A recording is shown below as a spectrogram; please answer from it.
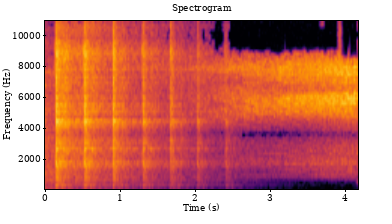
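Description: Sound logo made of ringing metallic hammer strikes, about two or three a second, that fade away over the first two seconds or so. A high shimmering swell then rises toward the end.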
